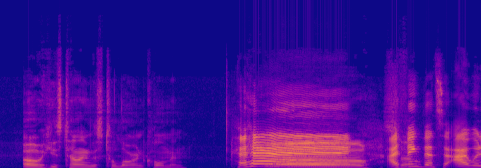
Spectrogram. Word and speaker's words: Loren Coleman: it's spelled lor en sounds like Lauren to me right yeah it looks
